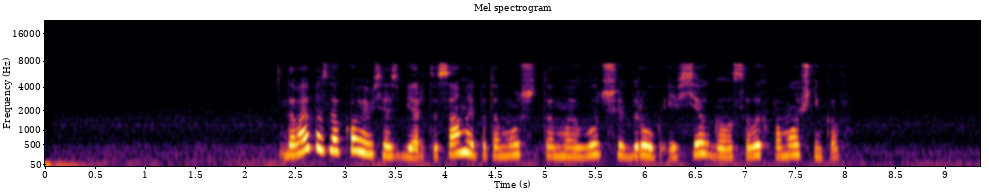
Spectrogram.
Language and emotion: Russian, positive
